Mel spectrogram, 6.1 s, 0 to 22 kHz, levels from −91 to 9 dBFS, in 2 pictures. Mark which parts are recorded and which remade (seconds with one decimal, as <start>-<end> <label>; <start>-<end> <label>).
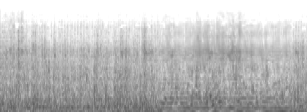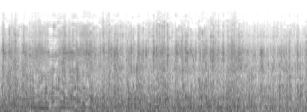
0.0-1.6 recorded; 1.6-2.9 remade; 2.9-3.4 recorded; 3.4-4.0 remade; 4.0-6.1 recorded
